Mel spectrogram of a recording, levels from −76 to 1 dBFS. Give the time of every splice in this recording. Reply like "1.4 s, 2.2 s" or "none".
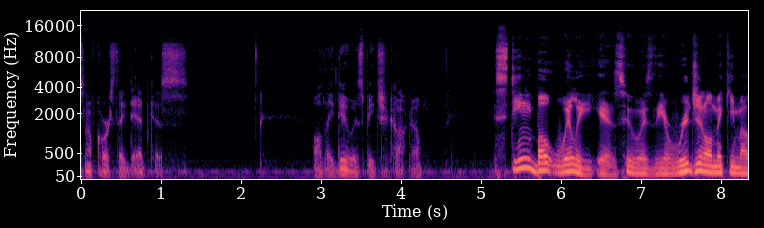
5.1 s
